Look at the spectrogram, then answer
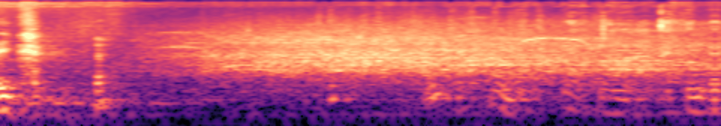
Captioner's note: crowd cheering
